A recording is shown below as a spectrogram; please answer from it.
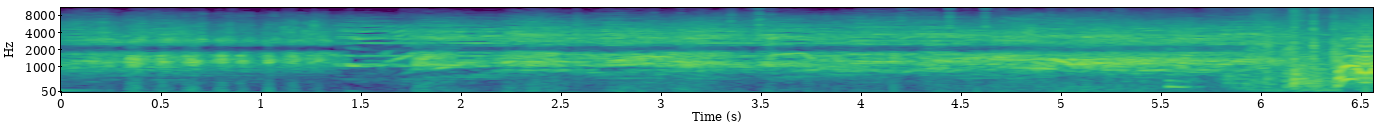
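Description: The soundtrack of a film playing on a screen: a steady hiss-like noise with faint, wavering voice-like sounds in it.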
